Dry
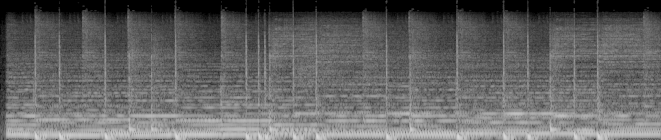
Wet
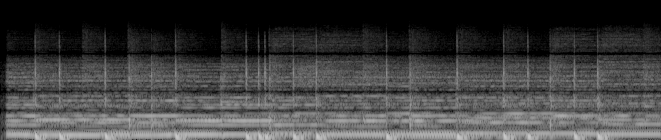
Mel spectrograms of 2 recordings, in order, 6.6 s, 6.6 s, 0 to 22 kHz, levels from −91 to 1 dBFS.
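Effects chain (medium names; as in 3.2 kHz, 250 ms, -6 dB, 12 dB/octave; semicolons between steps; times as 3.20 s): Bessel low-pass 4.4 kHz, order 4; static phaser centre 1.1 kHz, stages 8; trim -4 dB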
